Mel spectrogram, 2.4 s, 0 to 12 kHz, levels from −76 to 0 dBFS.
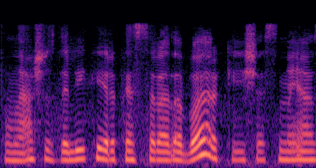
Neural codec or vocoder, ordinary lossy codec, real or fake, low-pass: codec, 16 kHz, 0.8 kbps, ZipCodec; MP3, 64 kbps; fake; 7.2 kHz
